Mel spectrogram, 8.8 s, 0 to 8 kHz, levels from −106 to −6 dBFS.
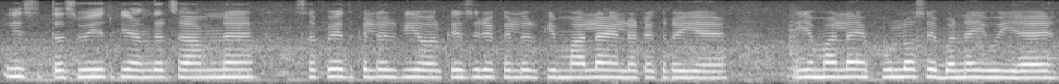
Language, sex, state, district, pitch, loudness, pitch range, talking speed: Hindi, female, Rajasthan, Bikaner, 255 Hz, -13 LUFS, 245-260 Hz, 155 wpm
